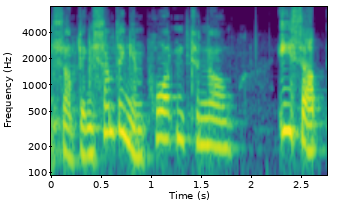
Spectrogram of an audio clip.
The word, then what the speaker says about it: Aesop: Spell it. Well, A-E-S-O-P.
